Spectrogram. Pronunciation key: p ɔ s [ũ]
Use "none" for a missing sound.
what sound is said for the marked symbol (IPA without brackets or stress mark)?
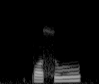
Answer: u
